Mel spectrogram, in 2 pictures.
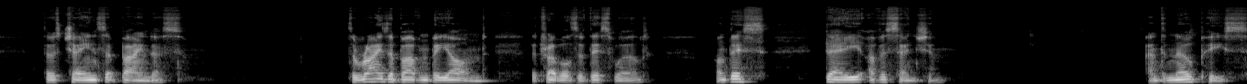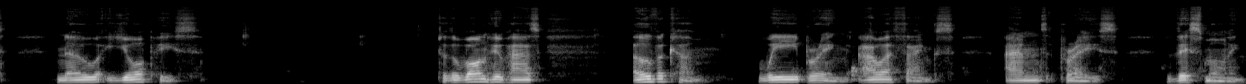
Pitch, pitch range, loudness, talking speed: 105 Hz, 95-115 Hz, -21 LUFS, 100 wpm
